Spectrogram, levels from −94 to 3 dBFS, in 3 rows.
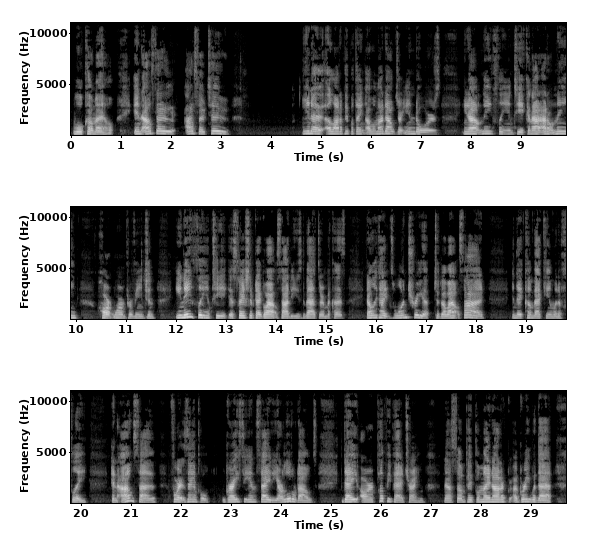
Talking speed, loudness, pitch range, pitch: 180 wpm, -24 LUFS, 160-195 Hz, 180 Hz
